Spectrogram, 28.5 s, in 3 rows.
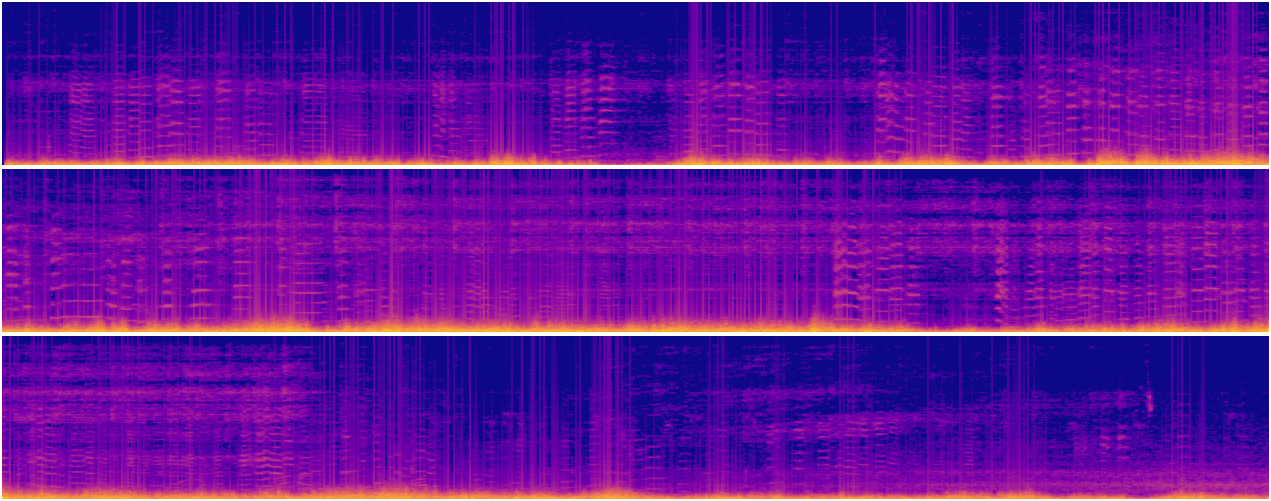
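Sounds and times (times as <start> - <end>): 
wind: 0.0 - 28.5.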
